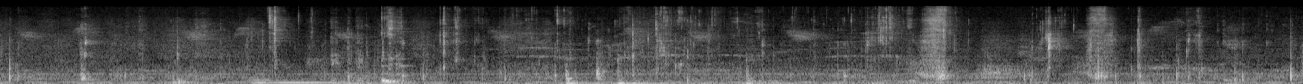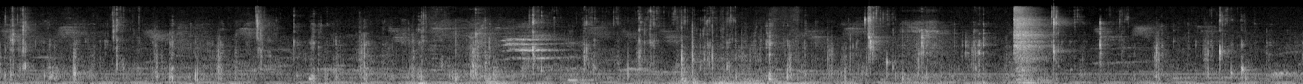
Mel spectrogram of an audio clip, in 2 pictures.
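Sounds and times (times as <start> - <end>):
person chewing food: 2.5 - 26.0.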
